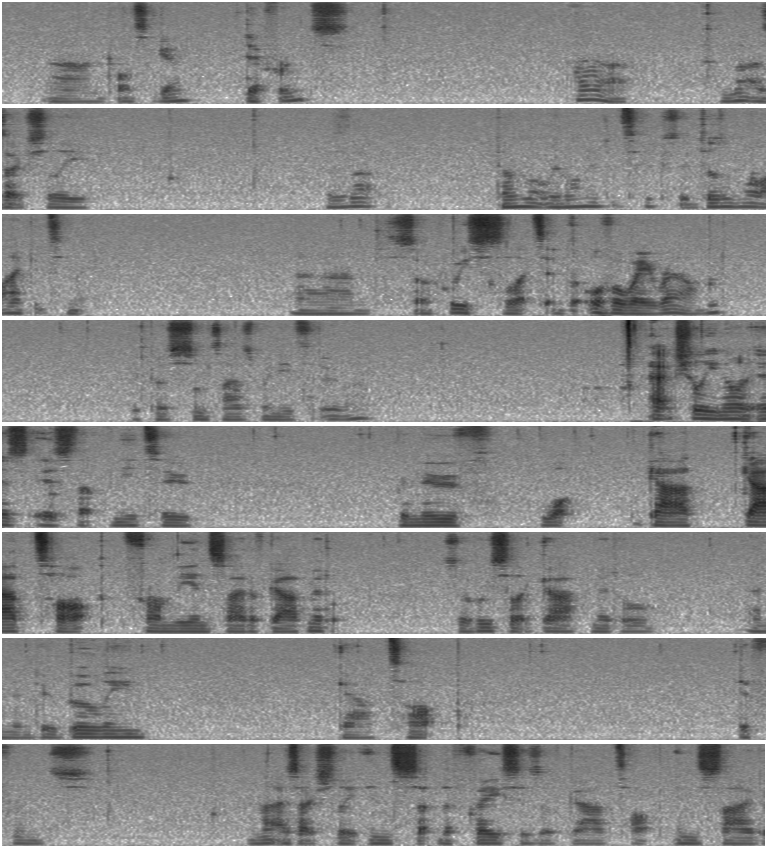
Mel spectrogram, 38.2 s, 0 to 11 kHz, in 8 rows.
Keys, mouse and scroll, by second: 0.8-2.7 drag, 2.7-3.4 middle drag, 4.2 middle click, 11.7-13.7 drag, 13.6-16.3 middle drag, 16.3 click, 17.0 KP_1, 21.6-24.4 drag, 26.4 click, 28.1-28.8 drag, 29.0 click, 29.7-31.3 drag, 31.3-33.9 middle drag, 34.5-36.0 middle drag.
